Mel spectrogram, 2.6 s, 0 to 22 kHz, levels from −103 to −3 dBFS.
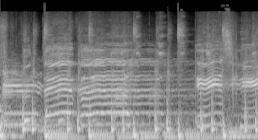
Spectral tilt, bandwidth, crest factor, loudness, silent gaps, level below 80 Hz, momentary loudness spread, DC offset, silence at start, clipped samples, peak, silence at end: -4 dB/octave; 17.5 kHz; 14 dB; -21 LUFS; none; -32 dBFS; 5 LU; under 0.1%; 0 s; under 0.1%; -6 dBFS; 0 s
